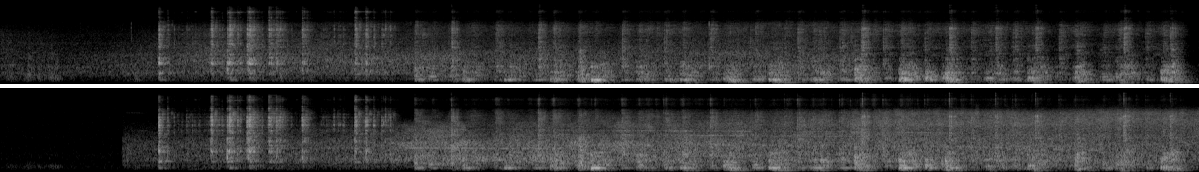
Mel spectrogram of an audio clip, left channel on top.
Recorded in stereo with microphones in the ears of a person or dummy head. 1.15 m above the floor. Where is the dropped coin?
30° right (ahead or behind), 1.9 m.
